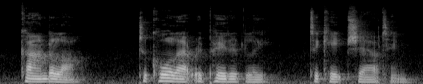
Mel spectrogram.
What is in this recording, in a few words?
"karndela" to call out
